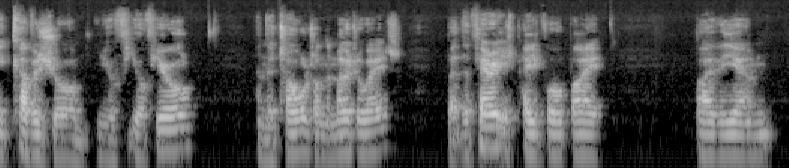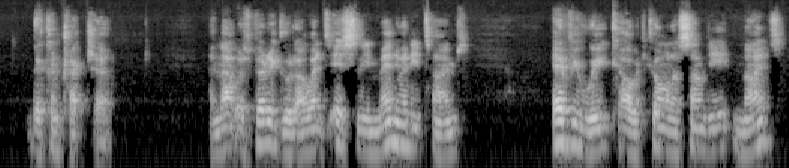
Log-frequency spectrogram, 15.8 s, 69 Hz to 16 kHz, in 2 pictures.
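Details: 82-year-old man, a few months after a mini stroke (transient ischaemic attack), practising speaking to recover; disfluent speech with hesitations and word repetitions.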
